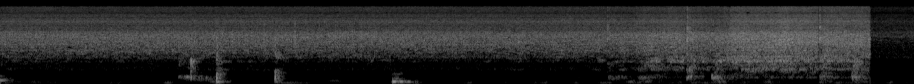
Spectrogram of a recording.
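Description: Salted grated carrots for gajar halwa cook in a pan with a steady, close sizzling hiss, broken by a few soft scrapes and taps from stirring, the frying growing a little louder toward the end.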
